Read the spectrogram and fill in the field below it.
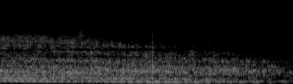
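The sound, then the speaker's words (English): A car, the Black Beauty, rumbles steadily, easing down as it pulls up to the back of an office building in a back alley and comes to a stop, settling into a low idle that fades slightly at the end. No one speaks. “Pull close to the building and stop.”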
